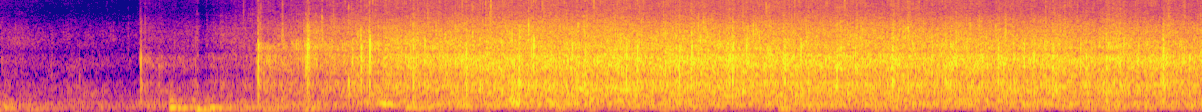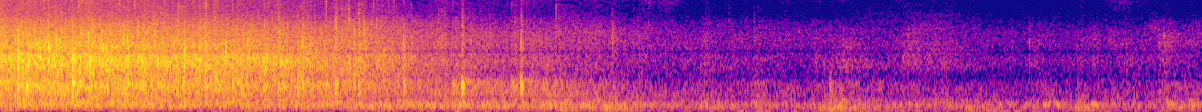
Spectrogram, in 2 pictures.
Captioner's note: applause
